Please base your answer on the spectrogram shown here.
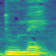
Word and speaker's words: Duley: So, but everything starts with Duley, and Duley is spelled D-U-L-E-Y, like Duley, you feel me? But it's Duley, you know me. I'm gonna say it the way I wanna say it, everybody else say it.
